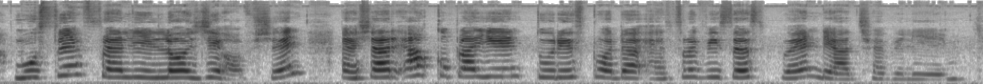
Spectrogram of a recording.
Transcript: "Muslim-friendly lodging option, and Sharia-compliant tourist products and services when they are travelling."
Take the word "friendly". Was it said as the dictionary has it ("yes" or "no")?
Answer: yes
